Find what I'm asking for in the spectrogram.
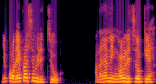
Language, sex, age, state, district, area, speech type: Malayalam, female, 30-45, Kerala, Kozhikode, urban, spontaneous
